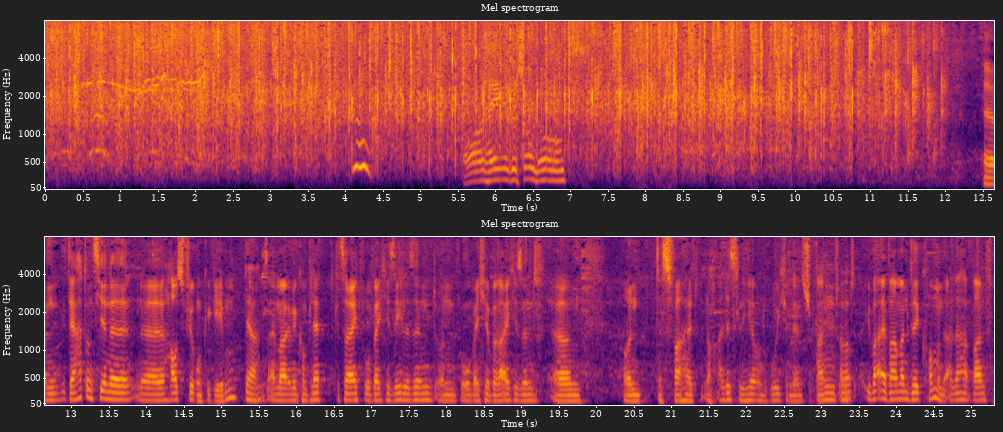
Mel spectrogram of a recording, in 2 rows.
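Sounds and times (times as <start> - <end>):
enthusiastic applause: 0.0 - 12.2
speech: 5.6 - 7.1, 12.5 - 25.3.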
